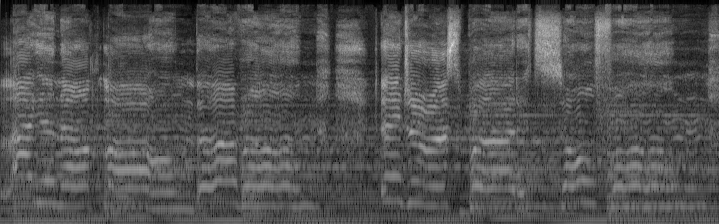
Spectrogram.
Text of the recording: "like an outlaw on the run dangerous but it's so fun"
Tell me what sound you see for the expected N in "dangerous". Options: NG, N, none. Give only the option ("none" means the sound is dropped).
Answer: N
